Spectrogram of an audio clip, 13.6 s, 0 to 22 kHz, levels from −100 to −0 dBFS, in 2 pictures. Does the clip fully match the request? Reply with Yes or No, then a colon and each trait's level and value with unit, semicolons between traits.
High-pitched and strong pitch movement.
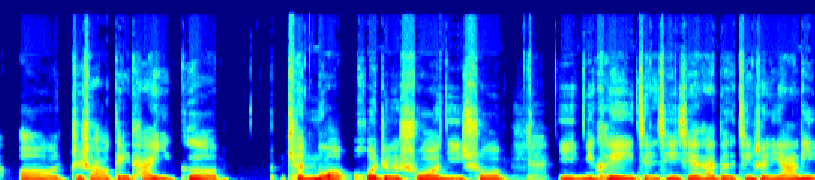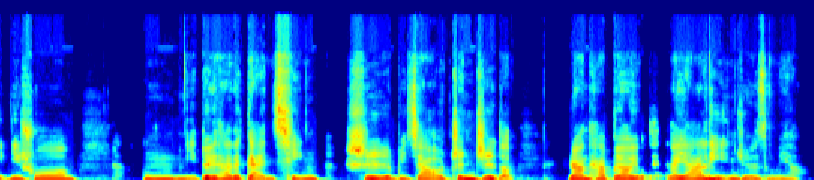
No: high, 205 Hz; average, 3.0 semitones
